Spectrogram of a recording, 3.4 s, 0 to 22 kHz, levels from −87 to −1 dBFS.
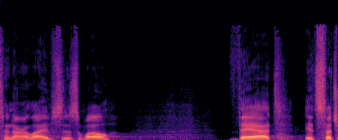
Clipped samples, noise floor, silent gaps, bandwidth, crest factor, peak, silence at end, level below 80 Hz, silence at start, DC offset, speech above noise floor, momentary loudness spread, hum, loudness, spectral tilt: under 0.1%; -63 dBFS; none; 18 kHz; 20 dB; -8 dBFS; 0 s; -76 dBFS; 0 s; under 0.1%; 36 dB; 11 LU; none; -27 LUFS; -4.5 dB/octave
